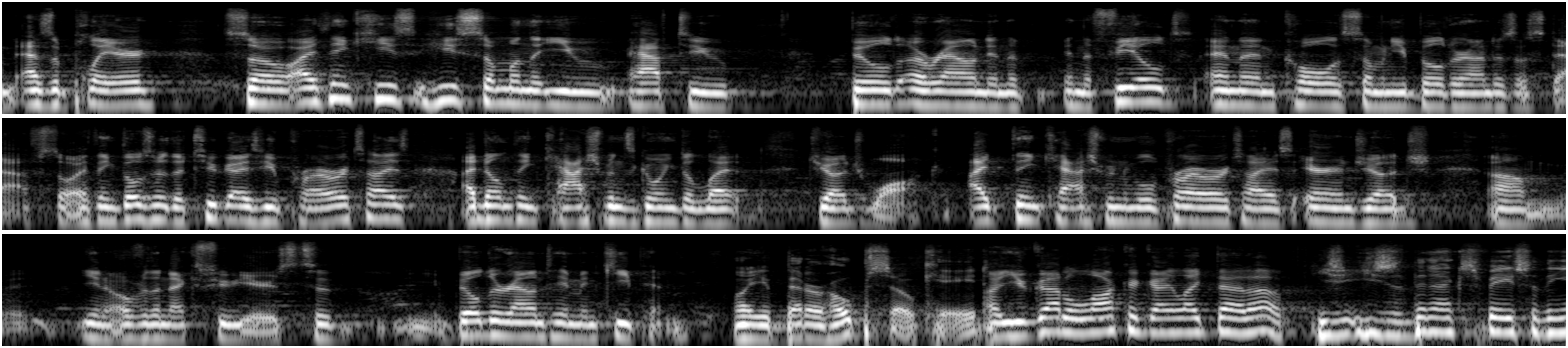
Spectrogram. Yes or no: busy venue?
yes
